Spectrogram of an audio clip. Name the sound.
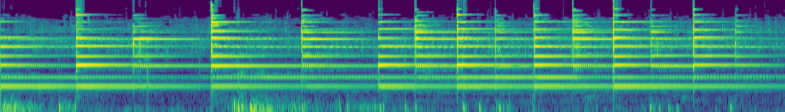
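large church bell ringing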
